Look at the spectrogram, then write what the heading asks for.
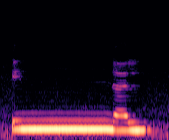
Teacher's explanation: नून पेशाद आने की वजह से यहाँ पे गुन्ने की कैफियत पैदा होगी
